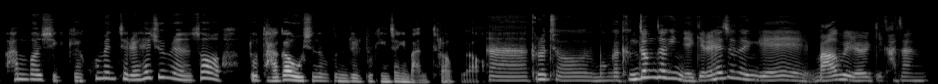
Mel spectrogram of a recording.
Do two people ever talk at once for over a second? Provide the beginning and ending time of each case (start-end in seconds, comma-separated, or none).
none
